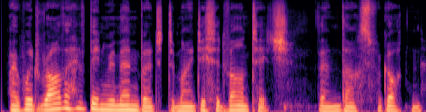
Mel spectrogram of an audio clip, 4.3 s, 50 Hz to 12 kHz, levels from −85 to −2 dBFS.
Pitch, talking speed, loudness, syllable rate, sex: 130 Hz, 170 wpm, -17 LUFS, 5.8 syllables/s, male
